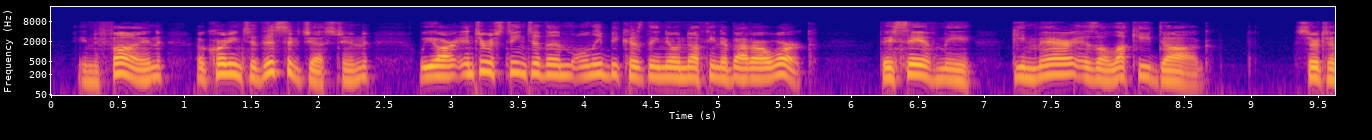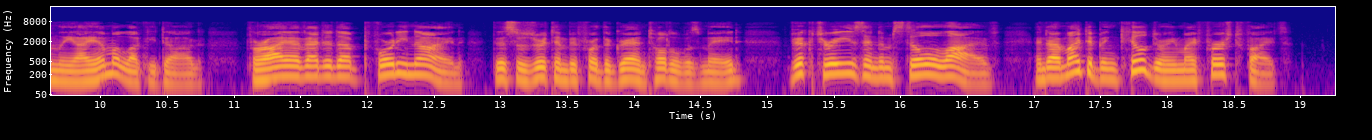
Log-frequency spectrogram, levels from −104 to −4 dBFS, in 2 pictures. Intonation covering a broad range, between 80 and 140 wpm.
No: wide, 5.9 semitones; average, 200 wpm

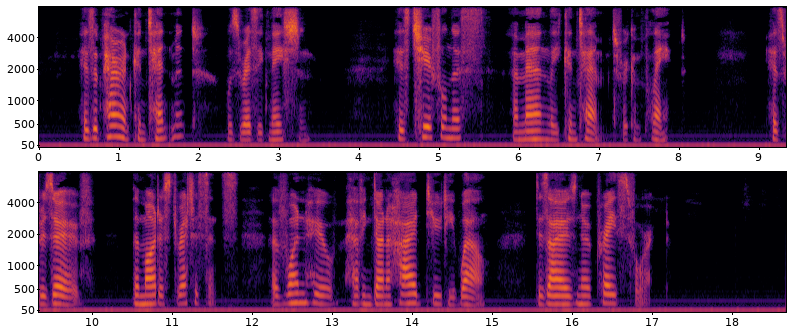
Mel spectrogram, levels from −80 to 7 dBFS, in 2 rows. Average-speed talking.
No: slow, 100 wpm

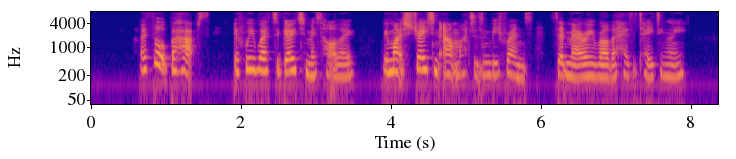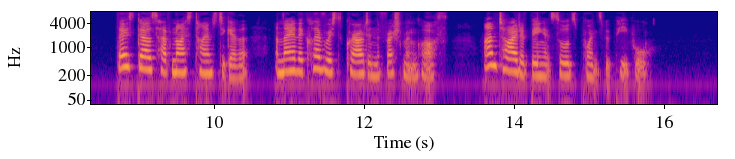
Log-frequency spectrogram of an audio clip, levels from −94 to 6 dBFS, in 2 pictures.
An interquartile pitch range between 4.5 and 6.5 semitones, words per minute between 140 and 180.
Yes: average, 4.9 semitones; average, 170 wpm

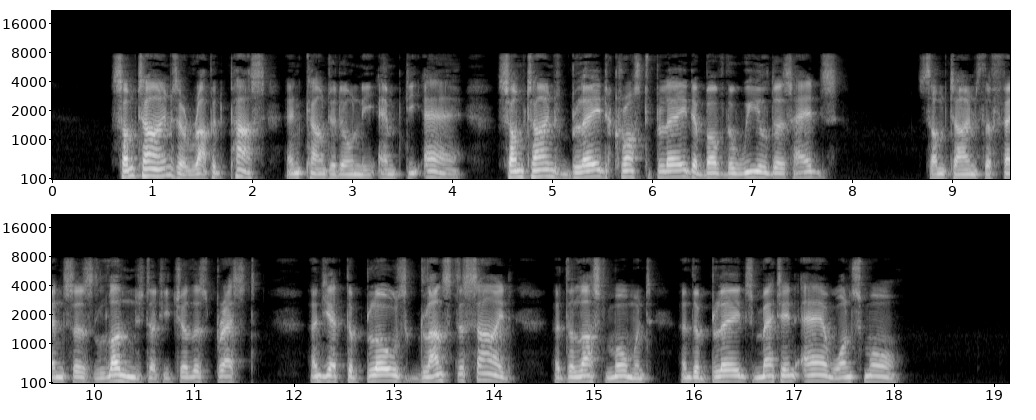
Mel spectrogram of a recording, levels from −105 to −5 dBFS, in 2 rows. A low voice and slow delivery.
Yes: low, 120 Hz; slow, 130 wpm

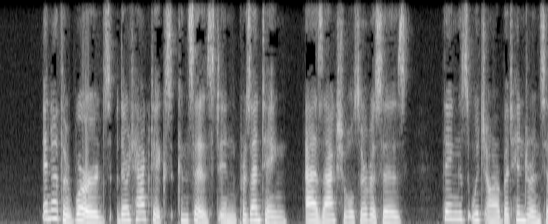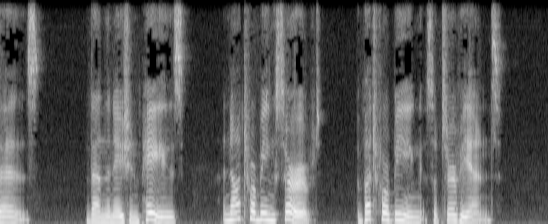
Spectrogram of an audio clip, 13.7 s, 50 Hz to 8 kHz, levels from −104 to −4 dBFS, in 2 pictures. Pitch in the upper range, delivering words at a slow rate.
Yes: high, 200 Hz; slow, 125 wpm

